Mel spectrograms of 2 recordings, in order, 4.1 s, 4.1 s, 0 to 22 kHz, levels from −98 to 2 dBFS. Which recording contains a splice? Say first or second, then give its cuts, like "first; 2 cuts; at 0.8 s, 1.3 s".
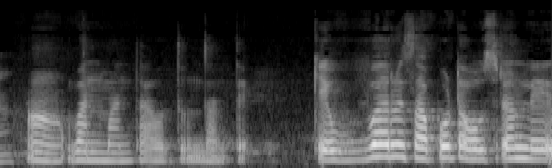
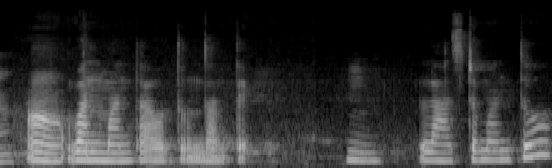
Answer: first; 1 cut; at 2.3 s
